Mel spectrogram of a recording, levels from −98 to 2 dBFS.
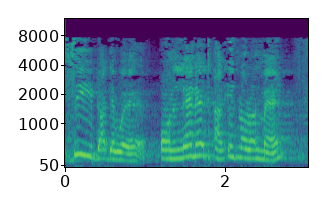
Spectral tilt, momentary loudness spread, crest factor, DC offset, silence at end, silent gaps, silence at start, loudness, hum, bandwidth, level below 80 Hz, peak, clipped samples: -4 dB/octave; 5 LU; 16 dB; under 0.1%; 0 s; none; 0 s; -25 LUFS; none; 8 kHz; -66 dBFS; -8 dBFS; under 0.1%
